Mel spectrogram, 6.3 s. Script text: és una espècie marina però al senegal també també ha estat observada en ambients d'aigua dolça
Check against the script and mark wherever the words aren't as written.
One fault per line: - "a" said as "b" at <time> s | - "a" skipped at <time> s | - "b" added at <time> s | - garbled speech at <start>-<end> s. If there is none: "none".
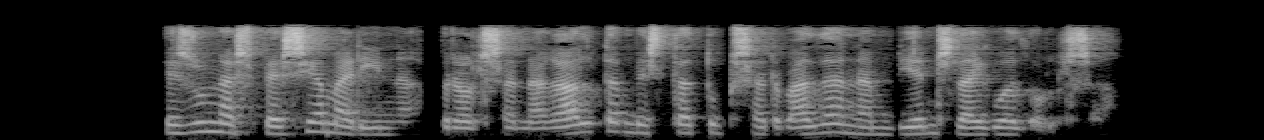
- "també" skipped at 3.3 s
